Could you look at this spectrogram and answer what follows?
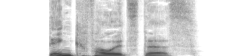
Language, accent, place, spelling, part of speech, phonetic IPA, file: German, Germany, Berlin, denkfaulstes, adjective, [ˈdɛŋkˌfaʊ̯lstəs], De-denkfaulstes.ogg
- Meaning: strong/mixed nominative/accusative neuter singular superlative degree of denkfaul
